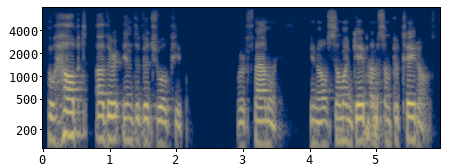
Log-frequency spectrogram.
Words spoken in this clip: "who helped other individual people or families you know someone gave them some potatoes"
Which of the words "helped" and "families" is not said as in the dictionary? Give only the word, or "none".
none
